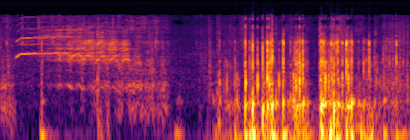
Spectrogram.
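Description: A horse in the video game Red Dead Online whinnies loudly with a high, wavering call, followed by heavy hooves and rustling scrapes building up close by.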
